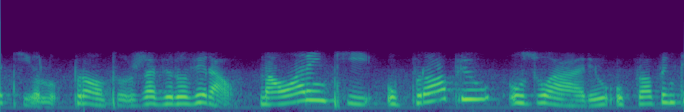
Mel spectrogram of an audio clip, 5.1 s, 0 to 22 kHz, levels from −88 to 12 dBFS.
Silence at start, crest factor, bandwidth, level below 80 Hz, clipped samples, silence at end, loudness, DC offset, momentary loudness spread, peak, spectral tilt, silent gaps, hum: 0 s; 12 dB; 3.9 kHz; -66 dBFS; under 0.1%; 0 s; -18 LUFS; under 0.1%; 8 LU; -6 dBFS; -10.5 dB/octave; none; none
